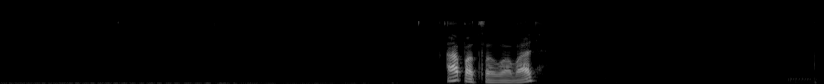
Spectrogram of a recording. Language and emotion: Russian, positive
